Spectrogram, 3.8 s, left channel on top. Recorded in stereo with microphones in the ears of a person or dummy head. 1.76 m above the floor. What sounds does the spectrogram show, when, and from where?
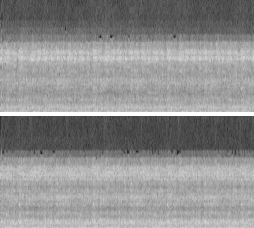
0.0 s an engine running: 30° right (ahead or behind), 5.5 m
